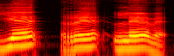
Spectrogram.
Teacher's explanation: रे कितनी तो कांप रही है, स्वरतंत्रीय खूब कंपन कर रही है। अघोष नहीं है बेटा, सघोष।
